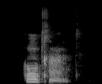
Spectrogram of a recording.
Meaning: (noun) 1. constraint 2. requirement, demand 3. stress; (verb) 1. third-person singular present indicative of contraindre 2. feminine singular of contraint
- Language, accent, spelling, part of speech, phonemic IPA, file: French, France, contrainte, noun / verb, /kɔ̃.tʁɛ̃t/, LL-Q150 (fra)-contrainte.wav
